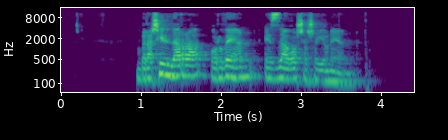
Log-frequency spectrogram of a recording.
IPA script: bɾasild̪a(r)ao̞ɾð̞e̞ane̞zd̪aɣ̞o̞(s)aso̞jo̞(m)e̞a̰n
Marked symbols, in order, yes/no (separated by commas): yes, yes, no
